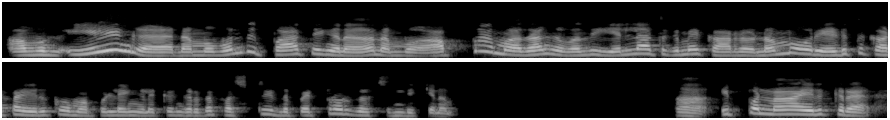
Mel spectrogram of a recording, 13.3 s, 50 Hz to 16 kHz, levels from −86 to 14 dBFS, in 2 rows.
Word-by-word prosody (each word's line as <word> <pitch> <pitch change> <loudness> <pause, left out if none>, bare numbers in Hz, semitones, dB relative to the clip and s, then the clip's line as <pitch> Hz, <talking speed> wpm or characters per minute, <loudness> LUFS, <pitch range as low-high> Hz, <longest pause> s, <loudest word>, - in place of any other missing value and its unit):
அவங்க 210 0 +1 0.3
ஏங்க 440 - +6 0.3
நம்ம 200 +2 0
வந்து 320 +10 -1 0.2
பார்த்தீங்கன்னா, 235 -5 +2 0.2
நம்ம 185 -2 -2 0.2
அப்பா 420 - -13
அம்மாதாங்க 230 -2 +3
வந்து 210 +4 -1 0.2
எல்லாத்துக்குமே 250 -1 0
காரணம். 190 0 0
நம்ம 280 +7 +1
ஒரு 225 - +3
எடுத்துக்காட்டா 235 -2 -1
இருக்கோமா 200 -2 -3
பிள்ளைங்களுக்குங்கிறதை 190 +1 -5
ஃபர்ஸ்ட்டு 205 +6 -6
இந்த 190 -1 -6
பெற்றோர்கள் 200 0 -3
சிந்திக்கணும். 170 -3 -10 1.7
ஆஹ், 155 -3 -3 0.2
இப்ப 290 +4 +1
நான் 250 0 +5
இருக்கிறேன். 230 -8 0
215 Hz, 110 wpm, -22 LUFS, 190-250 Hz, 1.7 s, ஏங்க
